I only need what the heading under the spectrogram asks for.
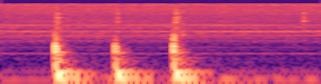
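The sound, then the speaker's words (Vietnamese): Three dull, low knocks on a door, evenly spaced and alone, each a short thud that dies away quickly. “Sau đó lên trời gõ cửa lại.”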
